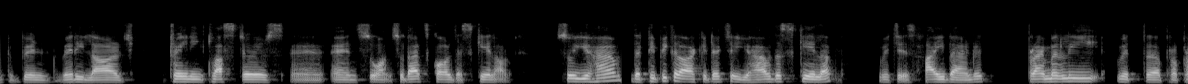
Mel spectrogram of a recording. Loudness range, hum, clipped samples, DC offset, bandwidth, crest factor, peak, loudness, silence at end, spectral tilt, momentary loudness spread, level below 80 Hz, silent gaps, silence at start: 2 LU; none; under 0.1%; under 0.1%; 7.4 kHz; 16 dB; -6 dBFS; -23 LUFS; 0 s; -5 dB/octave; 9 LU; -70 dBFS; 5.50-5.57 s, 6.21-6.31 s, 8.56-8.74 s, 10.18-10.28 s, 11.09-11.16 s; 0 s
